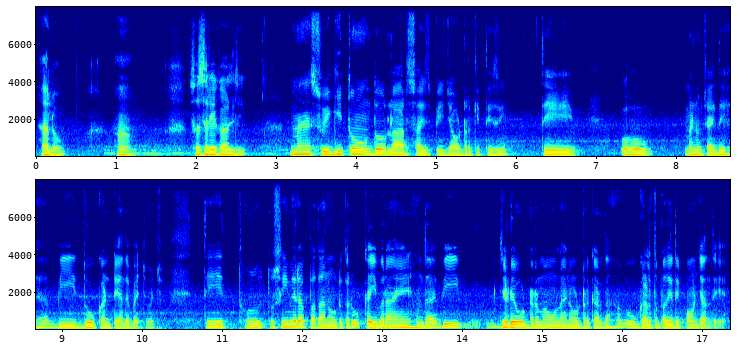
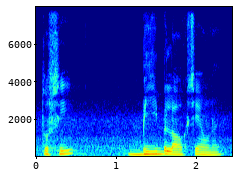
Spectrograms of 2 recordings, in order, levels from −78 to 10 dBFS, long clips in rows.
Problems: background sounds at intervals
